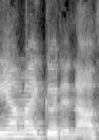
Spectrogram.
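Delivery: ordinary delivery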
